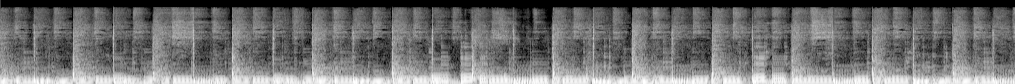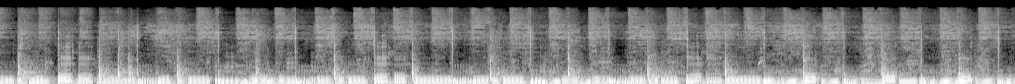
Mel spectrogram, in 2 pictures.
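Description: Fender American Professional II Jazz Bass played solo, a busy funk-style line of continuous plucked notes with sharp attacks.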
